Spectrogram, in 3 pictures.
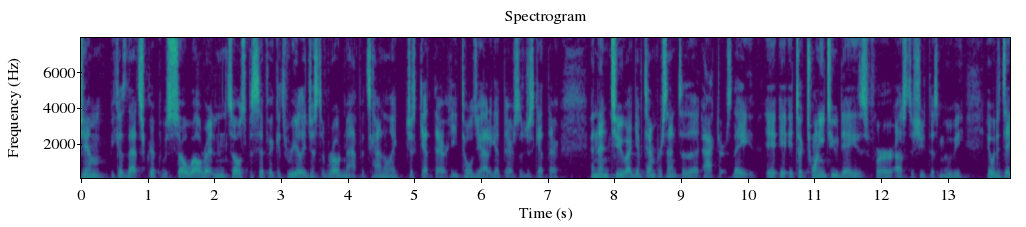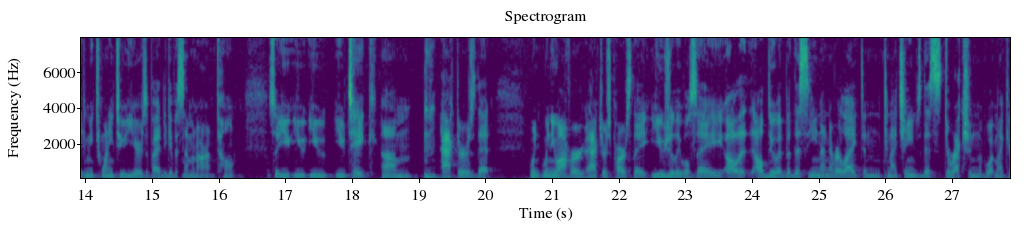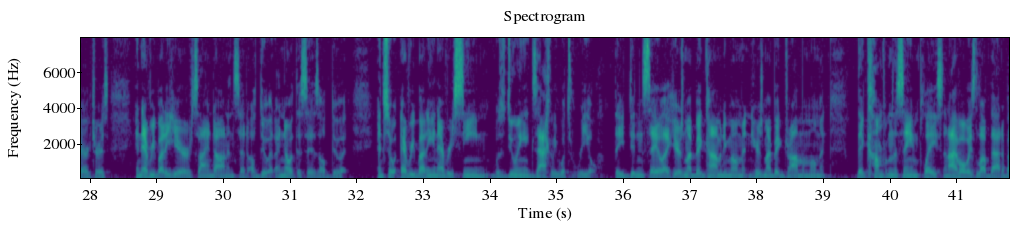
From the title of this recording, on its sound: at The Hollars Press Conference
